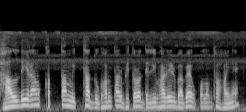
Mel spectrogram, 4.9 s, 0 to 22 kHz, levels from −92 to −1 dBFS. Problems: background sounds at intervals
